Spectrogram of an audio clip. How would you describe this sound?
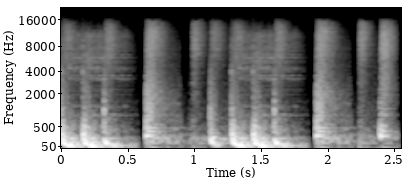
beat reconstruct with vst slicex + a new snare and soundforge 7 for edition
drumloops, beats, hiphop, break, drumbeat, drums, beat, groovy, hip, drum-loop, breaks, loop, drum, drumloop, snare, hop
